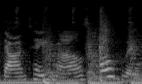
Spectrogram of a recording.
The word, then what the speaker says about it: Dante Miles Hoagland: Dante Miles Hoagland. Did I pronounce that right?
